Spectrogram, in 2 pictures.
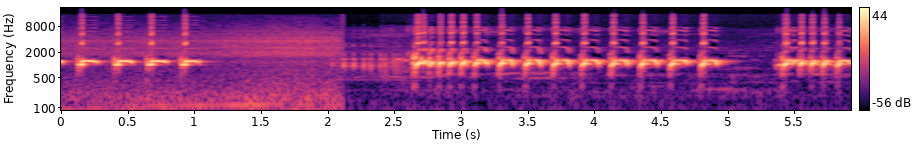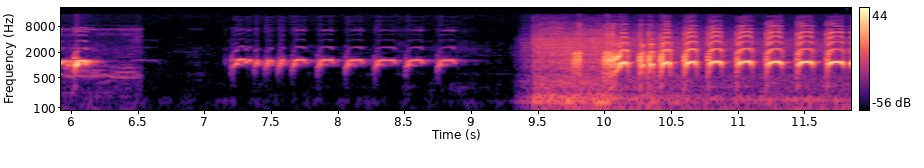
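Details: Zebra dove, local type, singing the 'ndudut' variation as a rival-provoking lure: several bursts of rapid hooked notes, one phrase quieter as if farther off, separated by abrupt silences.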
